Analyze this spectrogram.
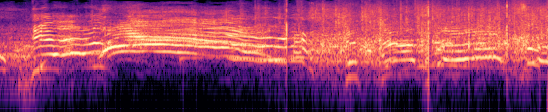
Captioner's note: exclaiming; audience applauding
